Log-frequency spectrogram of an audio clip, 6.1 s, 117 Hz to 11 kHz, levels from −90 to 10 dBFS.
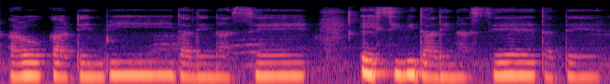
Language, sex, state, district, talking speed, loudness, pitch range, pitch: Nagamese, female, Nagaland, Kohima, 120 wpm, -18 LUFS, 175-195 Hz, 185 Hz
